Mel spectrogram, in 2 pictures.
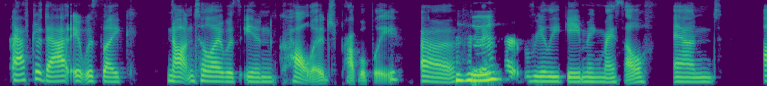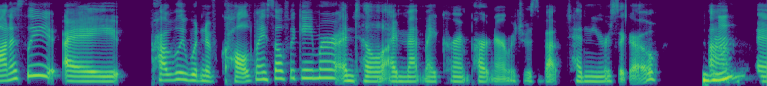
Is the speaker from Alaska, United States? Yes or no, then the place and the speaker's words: no; Wisconsin, United States; I am from the United States. More specifically, I am from the Northern Midwest. And more specifically than that, I am from Wisconsin.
